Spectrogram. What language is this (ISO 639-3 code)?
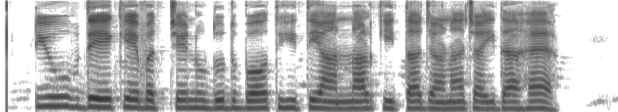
pan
